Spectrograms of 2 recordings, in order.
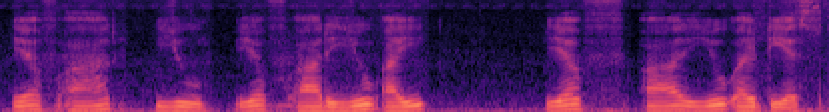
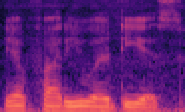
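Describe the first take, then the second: First: Letter by letter, slow enough for students to write; slow classroom spelling; slowly spelled. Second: Said in the usual way. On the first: Shown as a demonstration. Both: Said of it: "मैं धीरे धीरे बोल रहा हूँ".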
